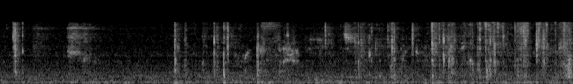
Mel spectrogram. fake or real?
fake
